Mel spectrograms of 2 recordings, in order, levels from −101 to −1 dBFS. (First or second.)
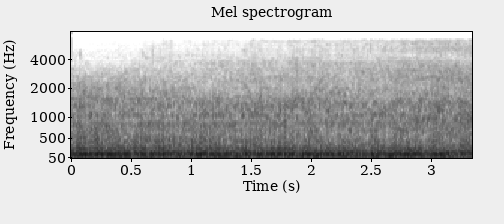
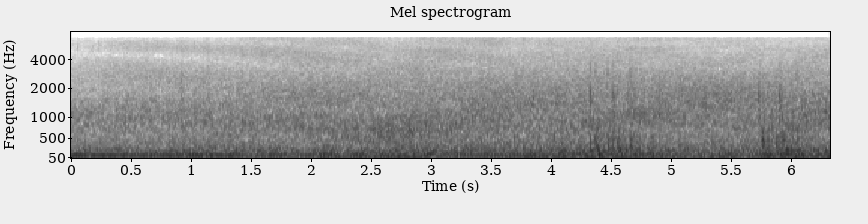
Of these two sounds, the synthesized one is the first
